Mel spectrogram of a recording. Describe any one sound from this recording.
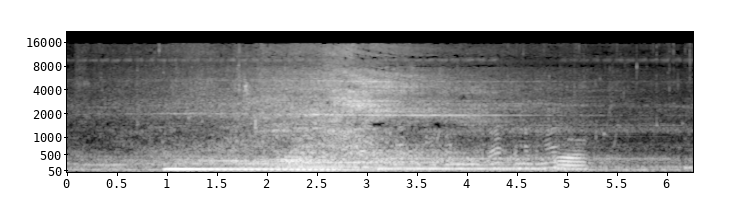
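Water splashes and drips as a trap is pulled out of the water.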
